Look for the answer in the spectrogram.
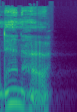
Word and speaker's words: Danaher: then you probably have heard the name John Danaha. Sorry, I don't know. I have to say his name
